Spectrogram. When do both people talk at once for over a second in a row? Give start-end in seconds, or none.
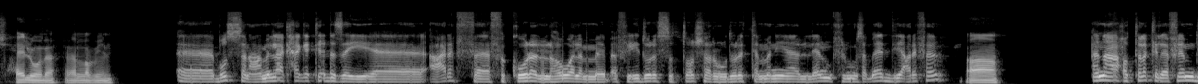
none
